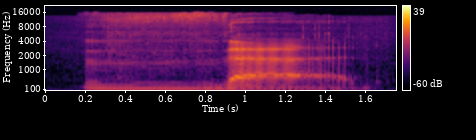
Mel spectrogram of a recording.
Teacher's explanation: Wherever in the Quran you see thal, pronounce it the way we say it, okay? Th. kind of a vibrating sound, but your tongue comes out a little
